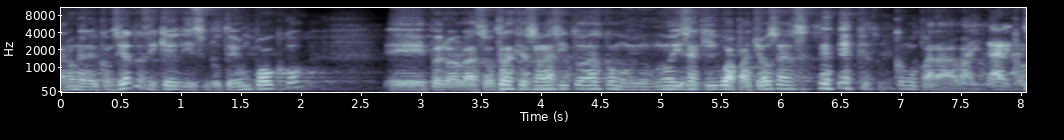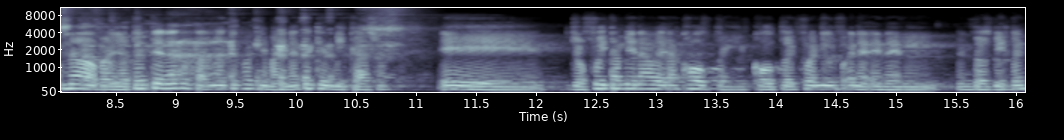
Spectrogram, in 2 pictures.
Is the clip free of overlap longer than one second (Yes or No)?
No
